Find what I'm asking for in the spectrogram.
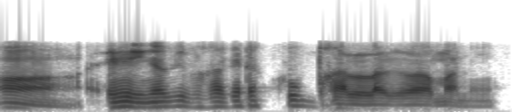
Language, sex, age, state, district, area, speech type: Assamese, male, 45-60, Assam, Tinsukia, urban, conversation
